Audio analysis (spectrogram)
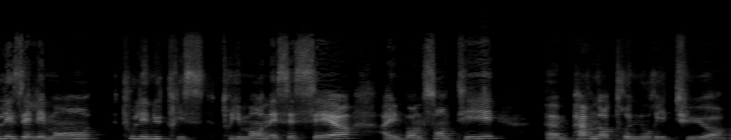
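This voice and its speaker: A woman speaks with a non-native accent in a dark, mellow, somewhat breathy tone. Her intonation is monotone and flat. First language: not French (speaking French). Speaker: wellness product trainer. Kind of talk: online training presentation. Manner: halting, many fillers.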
